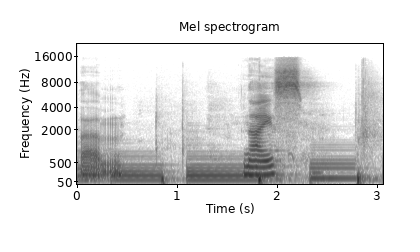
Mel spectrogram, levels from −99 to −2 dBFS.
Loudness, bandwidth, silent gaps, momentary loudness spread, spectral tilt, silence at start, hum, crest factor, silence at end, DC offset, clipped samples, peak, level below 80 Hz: -32 LUFS; 15.5 kHz; none; 12 LU; -4.5 dB/octave; 0 s; none; 18 dB; 0 s; under 0.1%; under 0.1%; -14 dBFS; -46 dBFS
